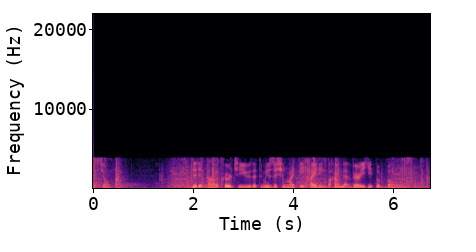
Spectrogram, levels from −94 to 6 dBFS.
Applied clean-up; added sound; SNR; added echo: none; Drawer open or close; 10 dB; none.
